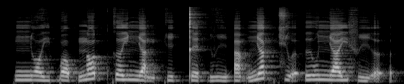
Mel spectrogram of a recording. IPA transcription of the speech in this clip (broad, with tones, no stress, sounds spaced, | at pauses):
ɲ ɔ̤˨˩ j ɓ ɔ˨˩ p̚ n ɔ˦˥ t̚ k ə˧ j ɲ a̰˧˨ n k i˨˩ k̚ t̪ e˨˩ t̚ v i̤˨˩ ʔ a̰˧˨ m ɲ a˦˥ k̚ t͡ɕ ṵ˧˨ ə̯ ʔ ɨ˧ w ɲ a˧ j f ḭ˧˨ ə̯ ʔ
